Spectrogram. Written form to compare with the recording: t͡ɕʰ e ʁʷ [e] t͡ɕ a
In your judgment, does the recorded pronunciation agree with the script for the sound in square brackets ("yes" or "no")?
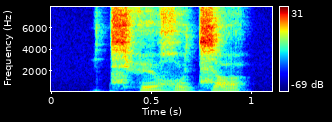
yes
